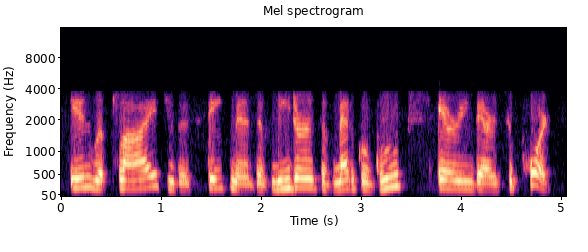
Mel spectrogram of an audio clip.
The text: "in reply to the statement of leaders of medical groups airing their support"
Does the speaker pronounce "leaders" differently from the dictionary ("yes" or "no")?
no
